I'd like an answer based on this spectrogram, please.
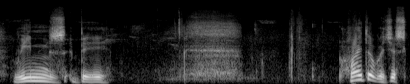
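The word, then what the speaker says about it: Wemyss Bay: i got a ferry from we miss bay which is probably pronounced wrong the bus driver corrected me and said weems bay why don't we just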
